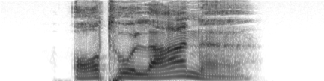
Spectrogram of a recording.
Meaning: nominative/accusative/genitive plural of Ortolan
- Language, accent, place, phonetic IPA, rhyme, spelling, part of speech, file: German, Germany, Berlin, [ɔʁtɔˈlaːnə], -aːnə, Ortolane, noun, De-Ortolane.ogg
